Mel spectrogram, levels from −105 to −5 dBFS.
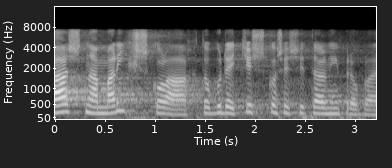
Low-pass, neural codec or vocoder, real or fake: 7.2 kHz; none; real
